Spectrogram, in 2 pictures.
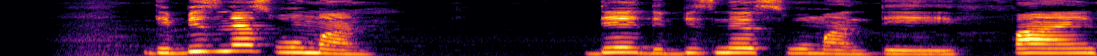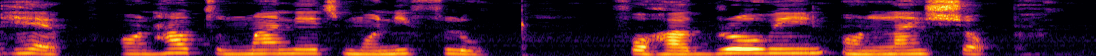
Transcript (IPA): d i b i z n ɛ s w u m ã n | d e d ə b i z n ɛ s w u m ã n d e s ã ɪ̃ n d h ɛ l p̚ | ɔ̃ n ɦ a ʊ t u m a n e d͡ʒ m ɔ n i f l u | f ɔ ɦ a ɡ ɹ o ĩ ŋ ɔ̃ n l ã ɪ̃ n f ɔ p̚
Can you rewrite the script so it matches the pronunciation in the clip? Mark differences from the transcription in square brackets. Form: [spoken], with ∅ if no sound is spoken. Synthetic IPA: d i b i z n ɛ s w u m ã n | d e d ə b i z n ɛ s w u m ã n d e [f] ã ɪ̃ n d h ɛ l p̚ | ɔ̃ n ɦ a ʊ t u m a n e d͡ʒ m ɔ n i f l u | f ɔ ɦ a ɡ ɹ o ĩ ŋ ɔ̃ n l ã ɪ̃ n [ʃ] ɔ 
